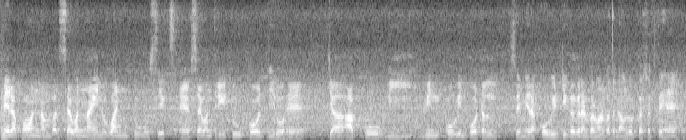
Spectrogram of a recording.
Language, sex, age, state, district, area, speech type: Hindi, male, 18-30, Rajasthan, Jodhpur, urban, read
